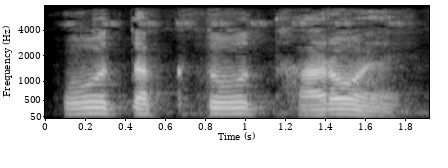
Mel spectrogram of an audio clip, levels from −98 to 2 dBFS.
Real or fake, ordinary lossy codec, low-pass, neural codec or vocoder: real; AAC, 32 kbps; 7.2 kHz; none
